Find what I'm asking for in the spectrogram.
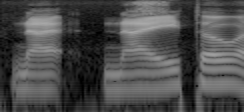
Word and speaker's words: Naito: He is facing the IWGP Intercontinental Champion, Tetsuya Naito. Naito, I think that's the Japanese pronunciation.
